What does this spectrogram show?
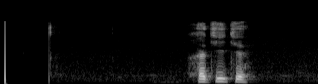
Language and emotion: Russian, neutral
